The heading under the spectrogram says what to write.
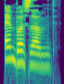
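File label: "embosomed", British English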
